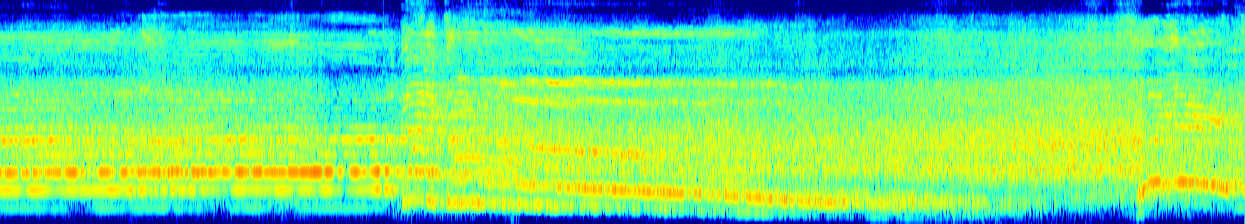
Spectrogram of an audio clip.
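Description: A male football commentator's long drawn-out goal cry, held at one high pitch for about four seconds, then sliding slowly down in pitch for about six more. Near the end a new shout rises and falls.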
